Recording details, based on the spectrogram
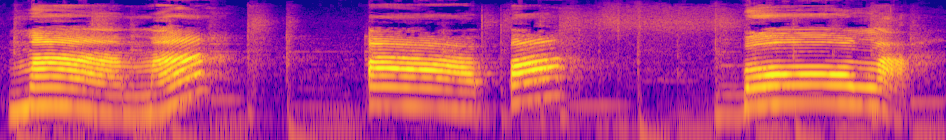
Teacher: Bilabial adalah bibir bawah ketemu bibir atas. Bibir bawah sebagai artikulator aktif dan juga bibir atas sebagai artikulator pasif. Jadi bibir atas dan bibir bawah itu ketemu. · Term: konsonan bilabial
